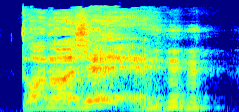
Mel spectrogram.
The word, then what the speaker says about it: Tinashe: Tinashe! Say it like Ganache. Tanache.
